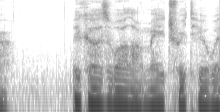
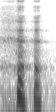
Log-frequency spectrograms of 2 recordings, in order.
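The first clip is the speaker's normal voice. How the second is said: short laugh, high and louder; delighted laugh; 6 semitones higher, 5 dB louder than usual. Acted. Demon mocking the human's confused face, bright laugh. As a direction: laugh out loud at the captive's confusion.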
